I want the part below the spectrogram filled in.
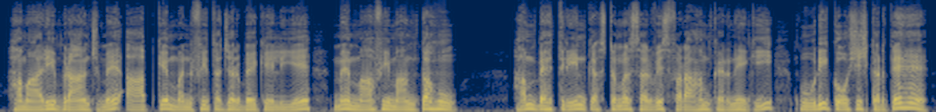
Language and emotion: Urdu, surprised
